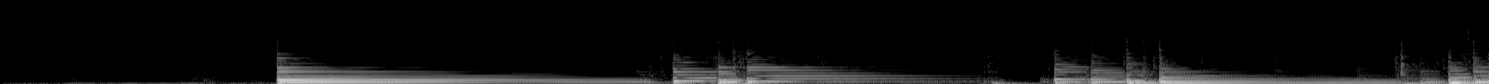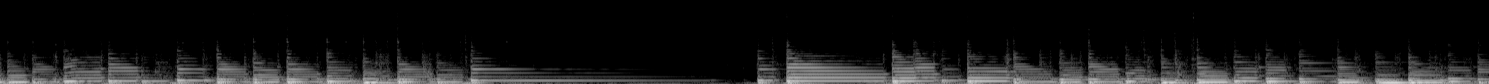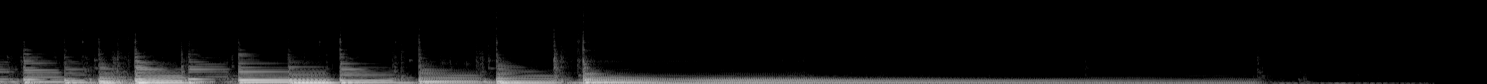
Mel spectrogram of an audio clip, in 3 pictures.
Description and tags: Acoustic bass test 1
1, acoustic, test, superlux, u3, clamp, field, near, s241, bass, recording, bridge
